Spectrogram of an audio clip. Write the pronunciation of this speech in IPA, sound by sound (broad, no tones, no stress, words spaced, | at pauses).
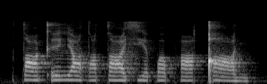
tˤʌkʼelʲɑdˤʌ tˤɛsʲɛpʌ pʰɑǃɑnʲ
